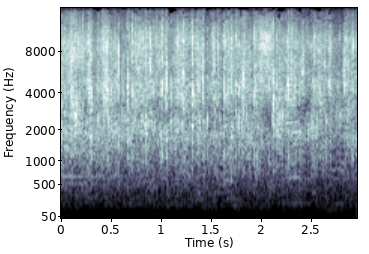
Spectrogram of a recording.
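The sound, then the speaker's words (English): A crowd applauds steadily, a dense wash of many hands clapping at an even, fairly loud level for the whole stretch, with no clear individual claps standing out. “So there's I think a round there. Of applause”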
